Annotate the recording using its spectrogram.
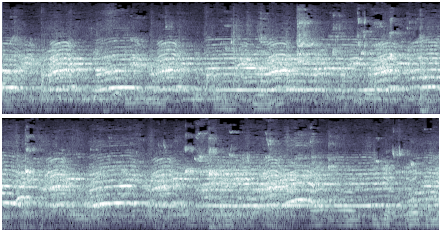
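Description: Live game sound from an indoor basketball court: sneakers squeaking on the hardwood, a ball bouncing, and players calling out.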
